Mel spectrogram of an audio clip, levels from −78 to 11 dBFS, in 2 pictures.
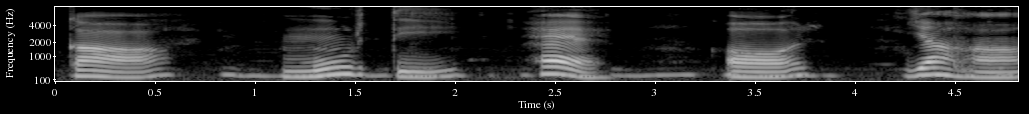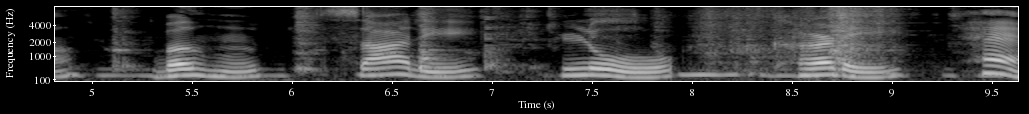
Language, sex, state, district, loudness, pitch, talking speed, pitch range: Hindi, female, Chhattisgarh, Raipur, -18 LUFS, 205 Hz, 60 wpm, 175-230 Hz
